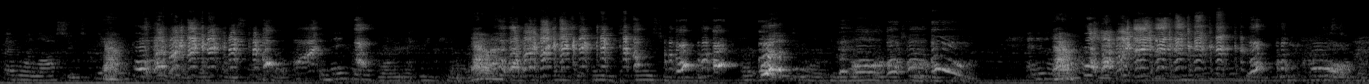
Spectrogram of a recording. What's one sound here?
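A baby squeals excitedly close by.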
